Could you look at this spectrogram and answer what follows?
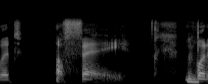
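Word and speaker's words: פ: And lo and behold, when you take the doug h out of the pay, it is pronounced as the English letter F. And we tend to call this pay a fay.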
